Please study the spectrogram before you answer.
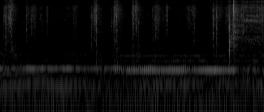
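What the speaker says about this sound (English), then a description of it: "I'm going to shuffle the deck." A deck of tarot cards is shuffled by hand in a series of soft, close riffling bursts over a faint steady hum, with no talking.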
